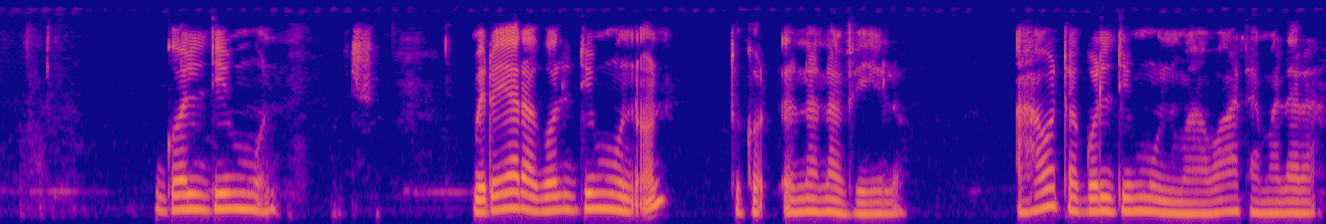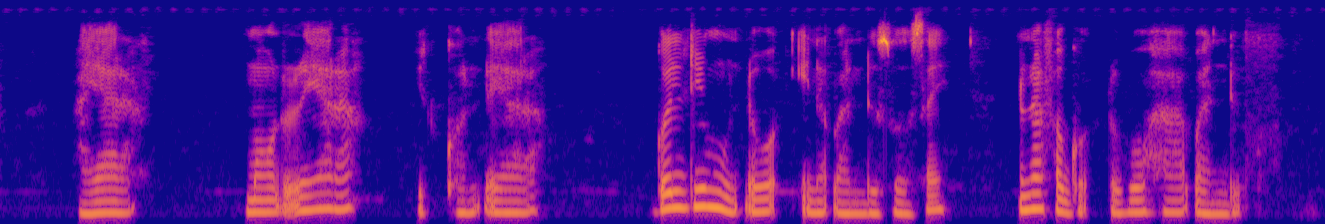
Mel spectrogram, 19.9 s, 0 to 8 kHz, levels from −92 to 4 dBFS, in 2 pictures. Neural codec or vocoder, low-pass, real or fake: none; 7.2 kHz; real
